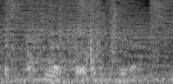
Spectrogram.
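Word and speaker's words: Mythopoeia: They always say it wrong. Mythopia.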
